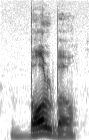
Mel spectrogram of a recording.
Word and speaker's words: Volvo: pointing that out there that Volvo is pronounced bolbo here in Spain so Volvo another comment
